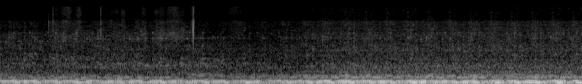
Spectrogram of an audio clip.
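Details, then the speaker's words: 1974 Pontiac Grand Am sedan, original 400 V8 with only a rebuilt carburetor, heard at the engine compartment: even, deep idle rumble with steady beat, no knocks, misses or hunting; healthy engine. "Go ahead and start it up for you. You could hear it. Sounds like a nice, healthy engine."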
